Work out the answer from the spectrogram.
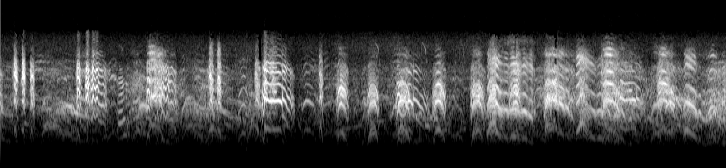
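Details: Black-headed gull calling: a dense run of harsh, grating squawks and yelps from several birds overlapping, with hardly a pause between calls.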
